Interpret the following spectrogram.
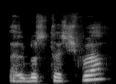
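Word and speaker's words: المستشفى: Remember, al-mustashfa doesn't have a dot because the ya is pronounced like mustashfa, fa, like alif.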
